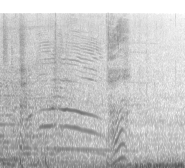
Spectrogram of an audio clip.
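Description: A drawn-out, falling, meow-like vocal whine ending in a short dip and rise of pitch. Then a low, steady vehicle engine rumble comes in near the end.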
